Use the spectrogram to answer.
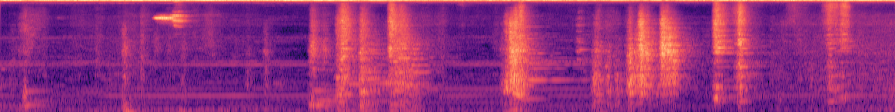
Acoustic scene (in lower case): kitchen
